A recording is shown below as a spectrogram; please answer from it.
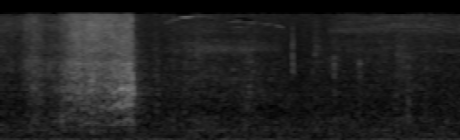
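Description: A VHS cassette being slid out of its plastic case: one short scraping rush that grows louder and cuts off sharply within the first second.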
